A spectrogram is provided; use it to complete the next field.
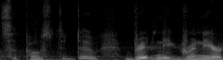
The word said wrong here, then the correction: Griner: did I say her name right? The Baylor basketball player, somebody help me out here. Is it Grenier? Griner, whatever. Tall, good, good basketball.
